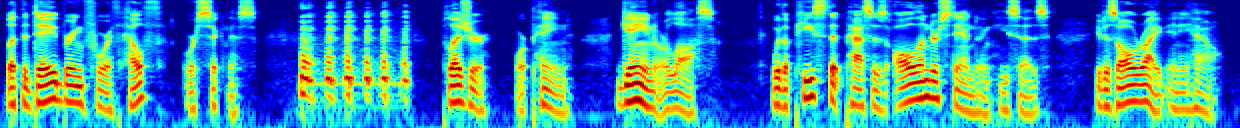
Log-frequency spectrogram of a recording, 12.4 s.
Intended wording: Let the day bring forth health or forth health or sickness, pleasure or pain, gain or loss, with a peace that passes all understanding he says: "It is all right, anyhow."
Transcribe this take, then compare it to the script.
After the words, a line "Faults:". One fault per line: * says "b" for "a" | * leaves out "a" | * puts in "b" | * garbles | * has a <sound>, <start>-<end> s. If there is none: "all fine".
Let the day bring forth health or sickness, pleasure or pain, gain or loss, with a peace that passes all understanding he says: "It is all right, anyhow."
Faults:
* leaves out "forth health or"
* has a laugh, 3.0-4.1 s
